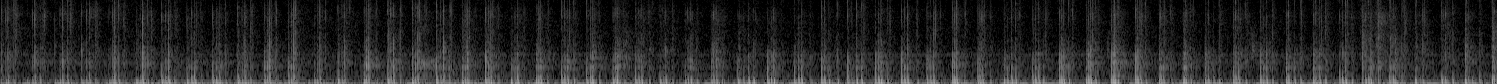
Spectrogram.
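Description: A small dark red leather bifold wallet is held upright in one hand while the fingertips of the other hand tap quickly on its flat side. The result is a steady stream of soft, dull, low thuds, about four per second, each dying out almost instantly with little brightness.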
